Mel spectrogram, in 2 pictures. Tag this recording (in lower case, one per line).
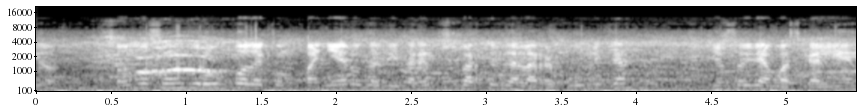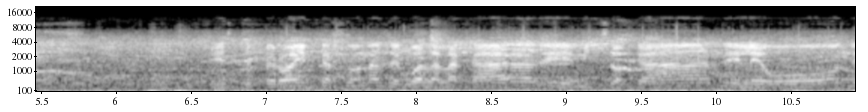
inside a public space
speech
